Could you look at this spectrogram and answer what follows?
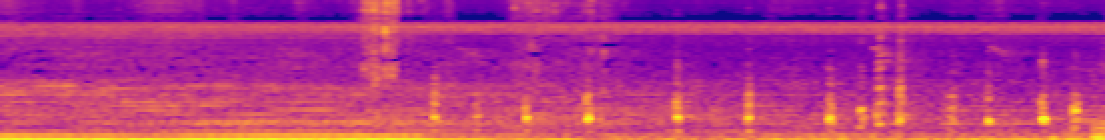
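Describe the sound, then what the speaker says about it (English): Chickens out in a grassy clover patch give scattered soft clucks over a steady bed of insect and cricket buzz, with a few sharper calls toward the end and no talk. "Look at that little chicken run."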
